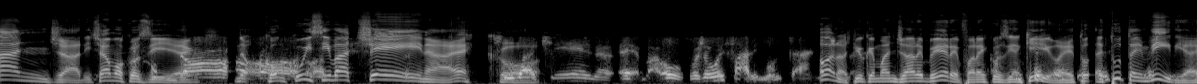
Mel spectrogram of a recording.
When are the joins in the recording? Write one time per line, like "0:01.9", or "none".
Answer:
0:08.5

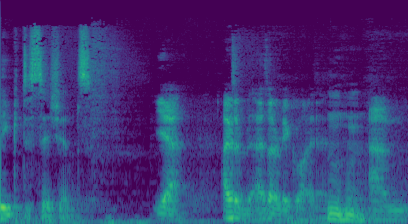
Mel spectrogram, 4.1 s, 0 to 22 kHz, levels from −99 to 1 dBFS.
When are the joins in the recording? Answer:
0:01.5
0:02.3
0:02.8
0:03.1

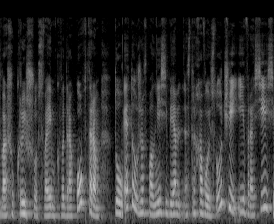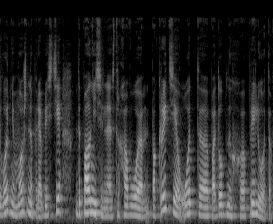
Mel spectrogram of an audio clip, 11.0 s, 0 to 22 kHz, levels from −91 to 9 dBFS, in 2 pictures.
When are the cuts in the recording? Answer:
0:02.4

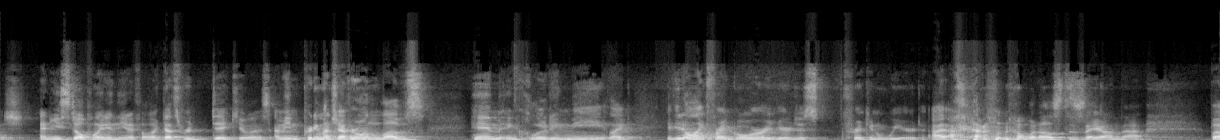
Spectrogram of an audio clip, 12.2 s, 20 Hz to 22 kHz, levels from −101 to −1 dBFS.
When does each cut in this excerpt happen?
none

